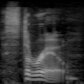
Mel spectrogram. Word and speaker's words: through: The past simple of the verb throw, through, exact same pronunciation, through.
